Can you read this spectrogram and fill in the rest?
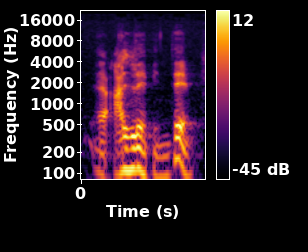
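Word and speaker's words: אלף: 우리가 어 발음 발음상을 이응 약 아주 약한 이응 발음으로 시작하는게 알파벳 알렙인데 여러분 맞배기로 지금 맛배기로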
